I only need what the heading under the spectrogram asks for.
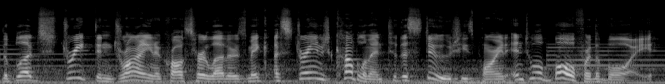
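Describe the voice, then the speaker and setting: A man narrating a scripted fantasy story in a dramatic, solemn and measured storytelling manner. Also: fairly high pitch, sing-song, a bit bright, faint music behind. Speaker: lore narrator.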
